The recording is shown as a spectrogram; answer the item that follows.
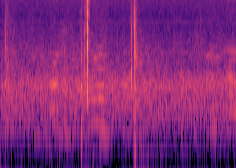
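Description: Two sharp thuds of a ball being struck, about half a second apart, over faint distant voices on the pitch.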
